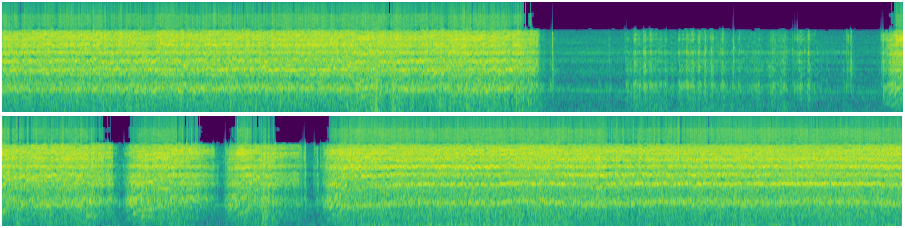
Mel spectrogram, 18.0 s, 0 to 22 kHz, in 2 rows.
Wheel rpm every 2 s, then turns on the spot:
210, 210, 140, 20, 70, 70, 160, 220, 230.
6-10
